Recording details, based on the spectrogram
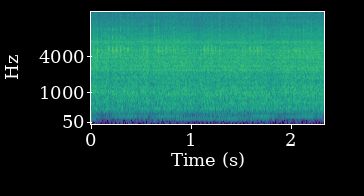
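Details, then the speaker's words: Kearney & Trecker 3H horizontal mill cutting spur gears with dividing head, speed 124, feed 4.5 in/min, cutting oil applied: even, steady cutting hiss with faint low hum, no chatter or squeal; cutting cleanly, like butter. "cutting like butter all right we're through cutting back up"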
